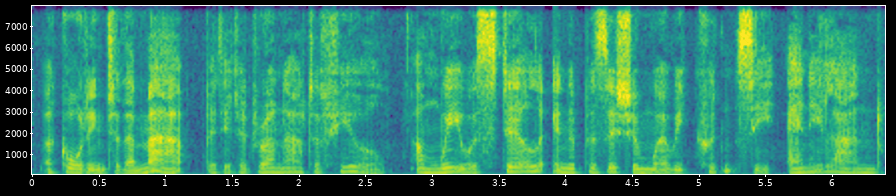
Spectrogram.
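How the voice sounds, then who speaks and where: A woman's voice: on the low side, vocal fry, darkish tone, slightly rough, no echo. A young woman performing a dramatic first-person horror narration in an emotive, suspenseful way.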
